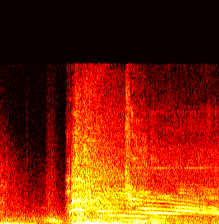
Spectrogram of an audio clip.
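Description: A knockout blast whooshes and crackles loudly.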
